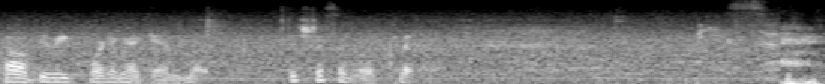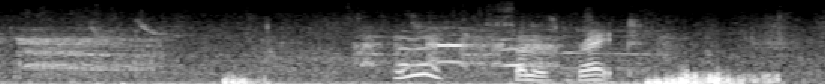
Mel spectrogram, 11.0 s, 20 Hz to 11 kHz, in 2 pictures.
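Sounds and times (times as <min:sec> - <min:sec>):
rooster crowing: 0:05.2 - 0:06.7, 0:07.8 - 0:10.0.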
